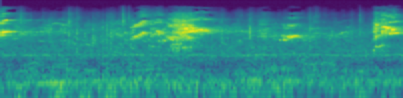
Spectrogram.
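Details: Bird chirping outdoors on a light rainy day, a few scattered high tweets building to a brief twittering burst midway, then a last quick chirp near the end over soft background hiss.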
